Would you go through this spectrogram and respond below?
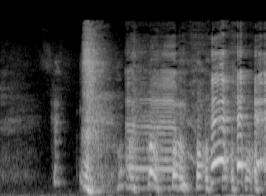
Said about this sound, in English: All day I've not sneezed. As soon as I fucking start the podcast, I sneeze.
